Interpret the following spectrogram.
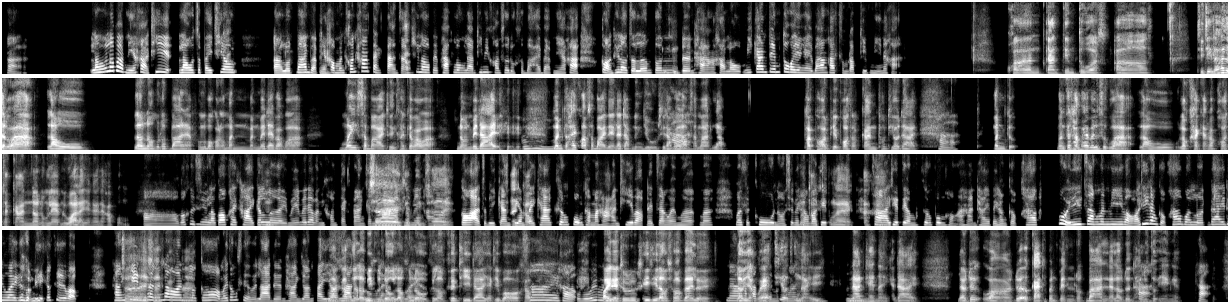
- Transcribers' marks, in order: throat clearing; tsk; chuckle; other noise; joyful: "โอ้โฮ ดีจัง มันมีแบบว่าที่ทำกับข้าวบนรถได้ด้วย แบบ นี้ก็คือแบบทั้งกิน ทั้งนอน"; laughing while speaking: "แบบ"; chuckle
- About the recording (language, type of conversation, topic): Thai, podcast, เล่าเรื่องทริปที่ประทับใจที่สุดให้ฟังหน่อยได้ไหม?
